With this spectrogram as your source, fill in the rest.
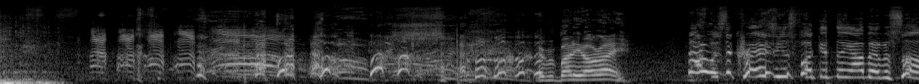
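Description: A man shouts and laughs with excitement.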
